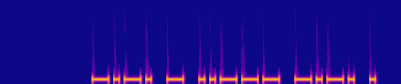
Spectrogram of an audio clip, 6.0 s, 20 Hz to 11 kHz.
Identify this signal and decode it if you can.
Morse code, heard as a keyed tone, about 15 wpm, 700 Hz. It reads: CT2CE
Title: DXCC-100 Call Signs - 5 Characters - Repeated 3x - 15wpm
